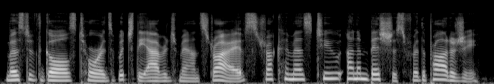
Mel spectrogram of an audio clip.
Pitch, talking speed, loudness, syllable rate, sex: 190 Hz, 220 wpm, -18 LUFS, 6.0 syllables/s, female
